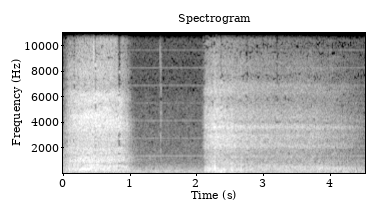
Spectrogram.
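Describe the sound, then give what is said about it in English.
Two long, slow exhalations during a calming breathing exercise, each a steady breathy rush of air, the first loud and brief, the second drawn out and gently fading. “You want to breathe out long and breathe out all the air you have. So I'll give you two breaths here so you can watch.”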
